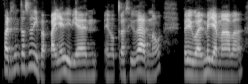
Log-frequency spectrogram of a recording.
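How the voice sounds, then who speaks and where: A woman's voice: on the low side, fast talker. A young woman with a Mexican accent, telling a personal story in casual, chatty storytelling. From Guadalajara, Mexico. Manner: chatty, animated, acts out quoted voices.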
